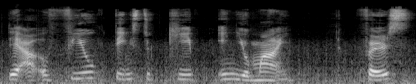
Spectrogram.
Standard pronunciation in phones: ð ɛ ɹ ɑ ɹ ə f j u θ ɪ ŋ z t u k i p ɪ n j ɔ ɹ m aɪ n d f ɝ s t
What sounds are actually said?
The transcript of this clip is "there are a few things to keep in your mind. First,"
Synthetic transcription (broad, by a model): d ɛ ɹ ɑ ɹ ə f j u t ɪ ŋ s t u k i p ɪ n j ɔ m aɪ n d f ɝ s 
